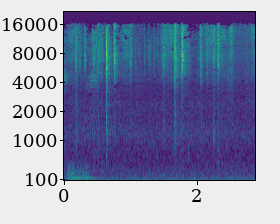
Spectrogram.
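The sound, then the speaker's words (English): Clatter of typing on a computer keyboard during a Google search: a rapid, irregular run of many keystroke clicks continuing steadily throughout, with a soft background hum. “If you guys hear some clitter clatter, that is me Googling something right now.”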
